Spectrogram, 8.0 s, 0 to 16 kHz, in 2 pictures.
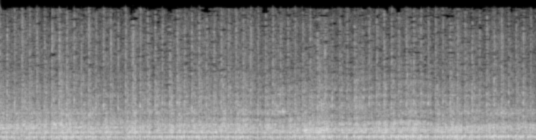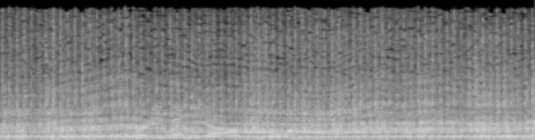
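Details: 1959 Gravely LI single-cylinder engine with 20-over piston, oil had been mostly water, reassembled with PTO installed; loud steady beat at even speed with no misses or knocks, running normally.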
